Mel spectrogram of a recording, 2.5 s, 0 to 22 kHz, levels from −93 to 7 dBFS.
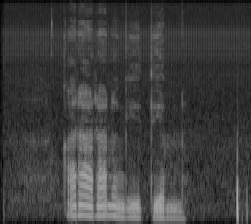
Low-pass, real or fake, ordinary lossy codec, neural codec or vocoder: none; real; none; none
